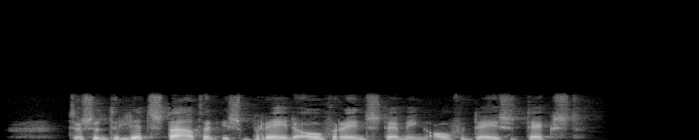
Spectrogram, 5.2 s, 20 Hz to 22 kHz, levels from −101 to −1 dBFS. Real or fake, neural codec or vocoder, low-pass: real; none; 7.2 kHz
